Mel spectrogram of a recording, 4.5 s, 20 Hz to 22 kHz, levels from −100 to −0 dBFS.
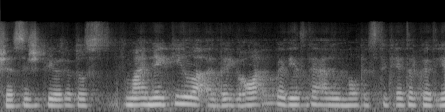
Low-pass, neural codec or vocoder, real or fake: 10.8 kHz; codec, 16 kHz in and 24 kHz out, 0.6 kbps, FocalCodec, streaming, 2048 codes; fake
